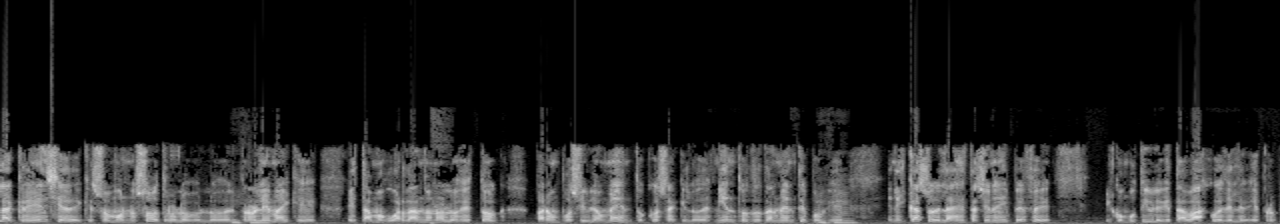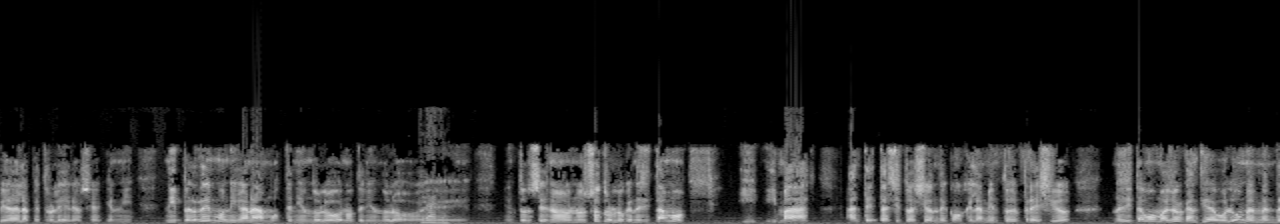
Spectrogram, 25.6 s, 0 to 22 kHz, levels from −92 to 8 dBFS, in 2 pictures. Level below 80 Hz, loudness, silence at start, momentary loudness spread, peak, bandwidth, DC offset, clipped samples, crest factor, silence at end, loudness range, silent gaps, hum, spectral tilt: -52 dBFS; -16 LUFS; 0 s; 14 LU; 0 dBFS; 11.5 kHz; under 0.1%; under 0.1%; 18 dB; 0 s; 2 LU; none; none; -0.5 dB/octave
